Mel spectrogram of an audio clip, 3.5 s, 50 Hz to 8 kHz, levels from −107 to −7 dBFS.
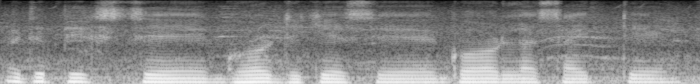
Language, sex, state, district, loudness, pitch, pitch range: Nagamese, male, Nagaland, Dimapur, -14 LUFS, 125 Hz, 120-125 Hz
